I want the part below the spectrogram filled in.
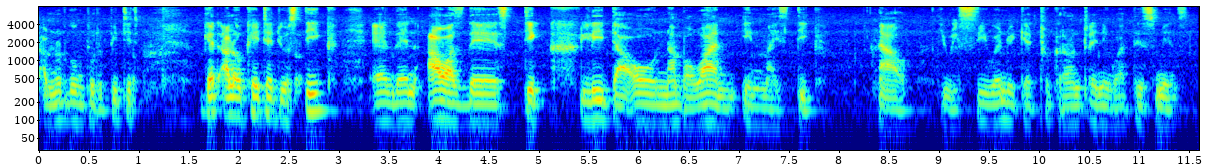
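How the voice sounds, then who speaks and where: A South African man in his thirties tells stories casually to the camera in an animated, conversational way, often putting questions to his viewers. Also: low voice, a little hiss or hum. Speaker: host telling stories of his military service. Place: small indoor room with cloth backdrop.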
